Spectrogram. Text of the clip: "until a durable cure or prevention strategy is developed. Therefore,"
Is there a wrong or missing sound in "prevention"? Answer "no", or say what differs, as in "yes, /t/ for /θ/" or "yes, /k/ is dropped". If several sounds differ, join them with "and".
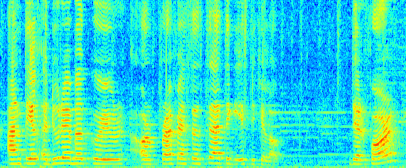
yes, /s/ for /ʃ/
